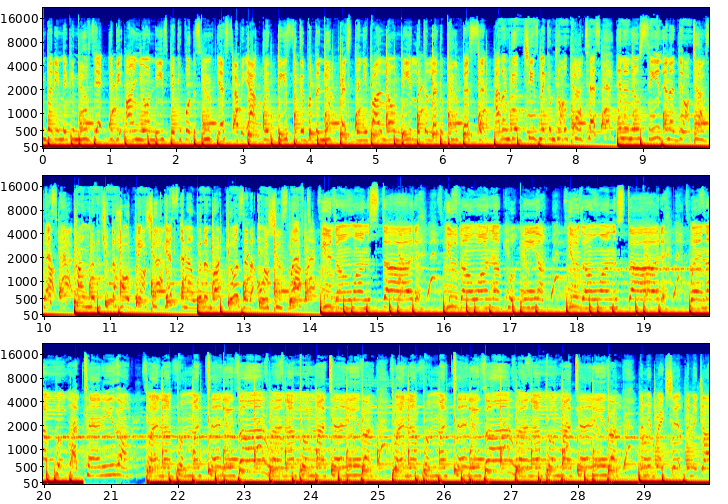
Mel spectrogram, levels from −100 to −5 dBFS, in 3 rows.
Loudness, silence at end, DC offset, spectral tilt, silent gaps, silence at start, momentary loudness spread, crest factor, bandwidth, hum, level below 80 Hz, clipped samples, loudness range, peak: -12 LUFS; 0 s; 3%; -5 dB/octave; none; 0 s; 6 LU; 8 dB; 15 kHz; none; -10 dBFS; under 0.1%; 3 LU; 0 dBFS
